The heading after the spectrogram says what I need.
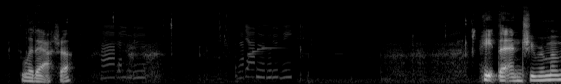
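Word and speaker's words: La-a: But her name was not spelled like L A D A S H A. It was spelled L A literal dash A, but it was pronounced Lasha.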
